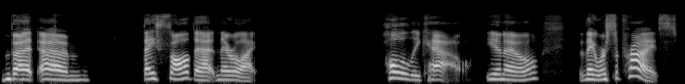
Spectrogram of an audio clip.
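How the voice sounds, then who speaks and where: Bright-voiced woman telling a story. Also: a little high, measured pace, clear, resonant tone, no room sound. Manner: animated, acts out what people said. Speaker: guest, harness business owner. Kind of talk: casual storytelling.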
